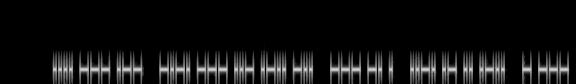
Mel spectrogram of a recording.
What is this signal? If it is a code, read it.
Morse code, heard as a keyed tone, about 44 wpm, 700 Hz. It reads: HOW COULD ONE FAIL TO
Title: Sentences from Top 1100 Words 45wpm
